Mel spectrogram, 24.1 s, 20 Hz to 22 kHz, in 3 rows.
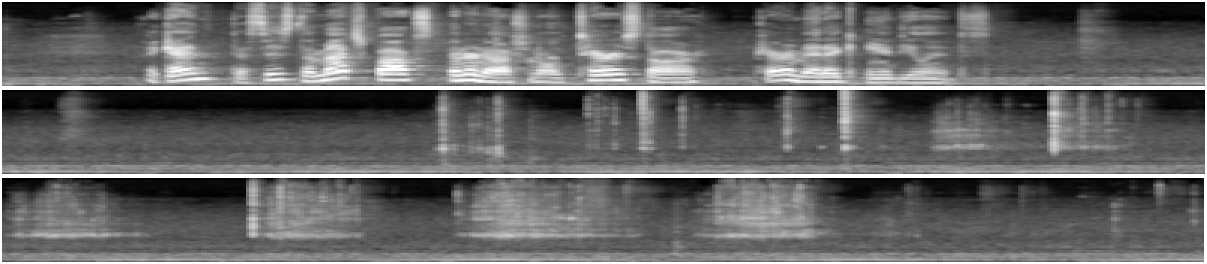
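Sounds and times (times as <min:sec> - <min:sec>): low electrical hum: 0:00.0 - 0:24.0
toy handling clicks: 0:10.9 - 0:12.6, 0:13.2 - 0:16.9, 0:17.7 - 0:18.5, 0:19.1 - 0:22.2.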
